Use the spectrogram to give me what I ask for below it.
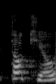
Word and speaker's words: Tokyo: Tokyo in Japanese language has 4 on, to, o, because it's a long o, ky is another unit, and then the o, so it's 4 on. In English, we say Tokyo, which is 2 syllables.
